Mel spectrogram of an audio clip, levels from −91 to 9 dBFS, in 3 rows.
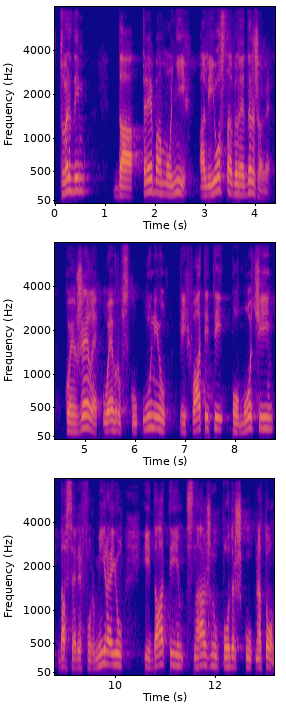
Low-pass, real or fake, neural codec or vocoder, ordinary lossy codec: none; fake; codec, 16 kHz, 6 kbps, DAC; none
